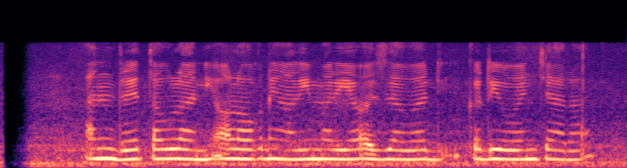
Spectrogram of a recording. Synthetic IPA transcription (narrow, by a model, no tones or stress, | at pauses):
ʔand̪ɾɛt̪aulaniʔɔlɔk̚niŋalimaɾiaɔzawakərdiwawaɲt͡ʃaɾa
